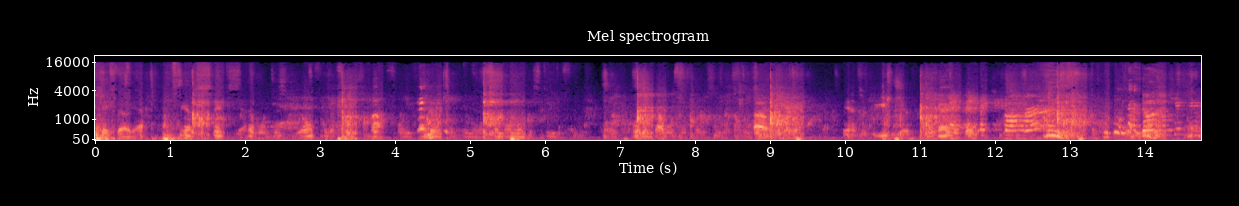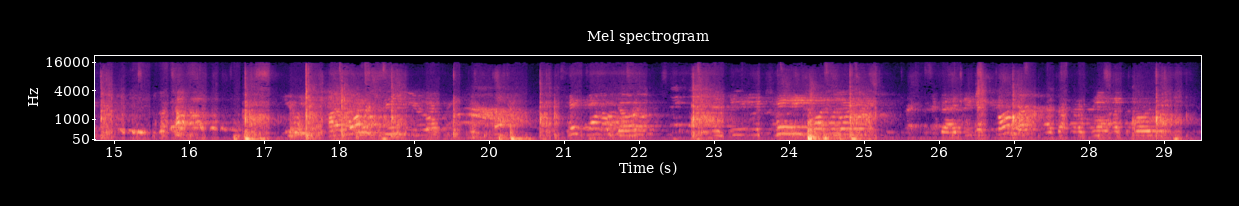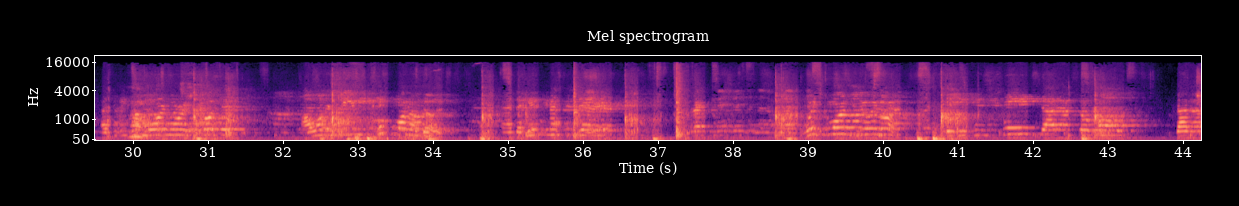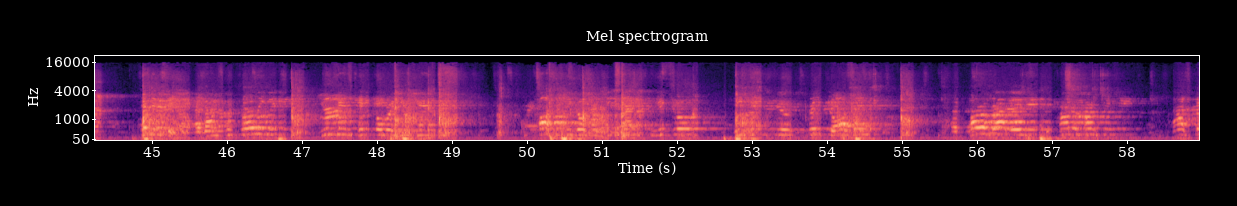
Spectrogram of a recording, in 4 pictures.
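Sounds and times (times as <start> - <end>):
tennis ball hit with racquets: 5.2 - 5.7, 16.6 - 21.0, 28.6 - 29.3, 32.4 - 37.5, 38.6 - 41.2, 42.4 - 43.1, 46.6 - 53.6, 54.2 - 55.3
people talking: 50.0 - 54.8.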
